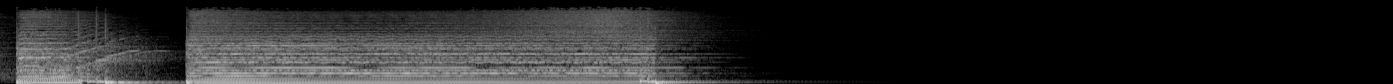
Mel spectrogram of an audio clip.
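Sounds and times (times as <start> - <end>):
live soul band playing: 0.0 - 7.3.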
